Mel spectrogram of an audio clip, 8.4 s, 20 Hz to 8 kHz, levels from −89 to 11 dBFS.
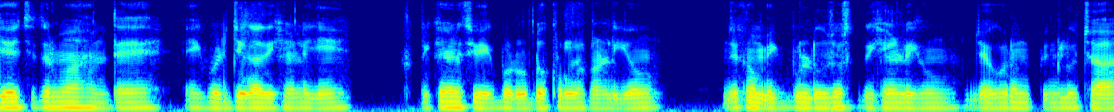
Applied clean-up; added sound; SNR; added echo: neural diffusion model UNIVERSE++.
